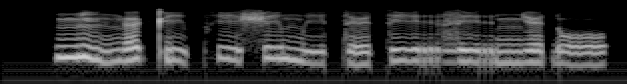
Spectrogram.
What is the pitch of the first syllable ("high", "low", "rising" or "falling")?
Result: falling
